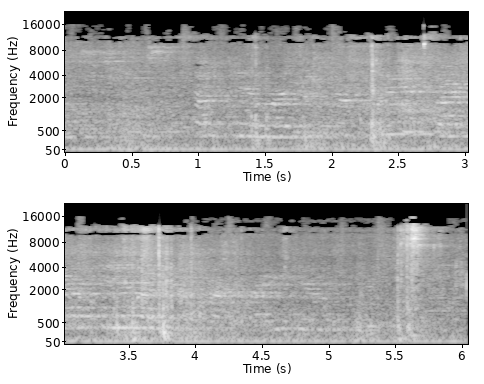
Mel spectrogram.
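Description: Background chatter of other shoppers in a large, busy store, with a steady low hum. Goods being handled in the bins make a few knocks and clatters, the loudest a little before four seconds in.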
